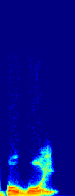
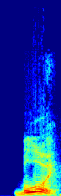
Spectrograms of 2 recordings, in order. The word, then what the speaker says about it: Beloit: It's pronounced Beloit. Beloit. The Bo- the Beloit Snappers. There we go. So I think that's like the third time that they played Beloit this year. I think this is the first time we've actually pronounced it correctly.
